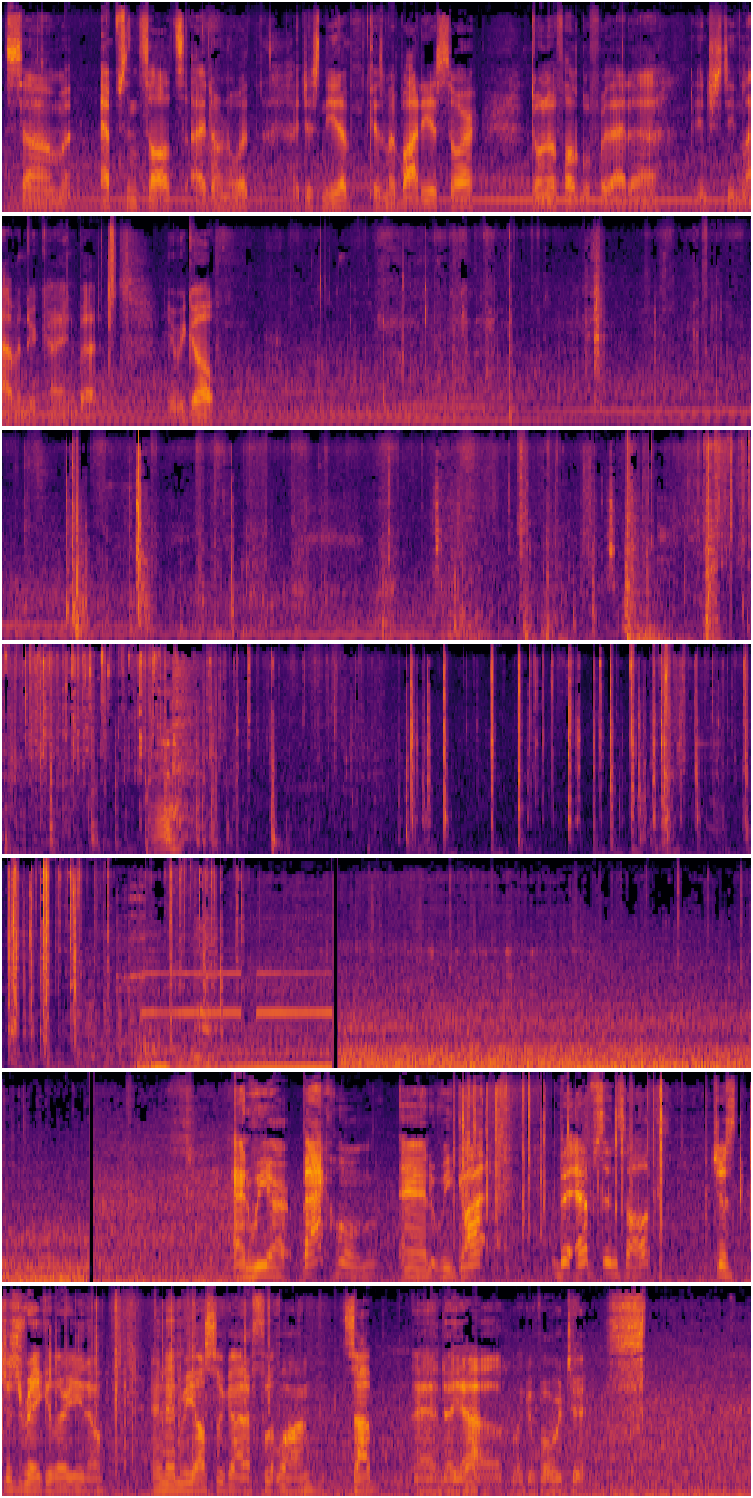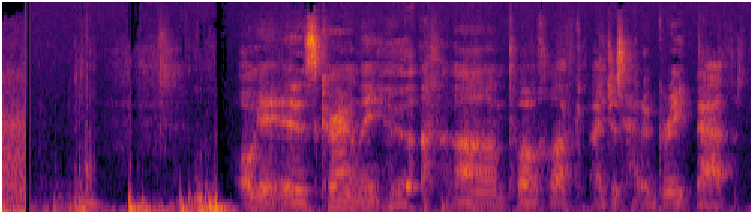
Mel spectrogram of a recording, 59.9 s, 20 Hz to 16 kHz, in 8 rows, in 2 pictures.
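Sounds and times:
car engine humming: 0.0 - 58.5
keys and door handle clicks: 26.6 - 32.4.

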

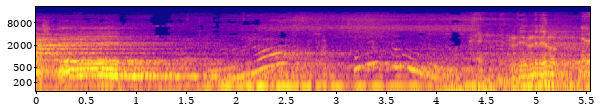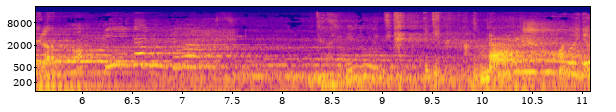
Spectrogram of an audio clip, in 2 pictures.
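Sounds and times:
low electronic drone: 0.0 - 11.0.

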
